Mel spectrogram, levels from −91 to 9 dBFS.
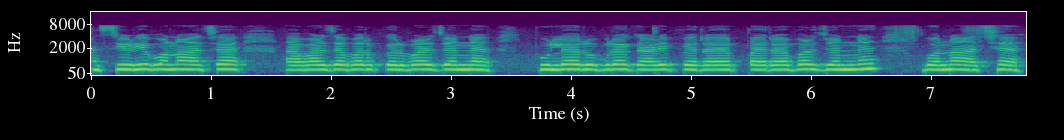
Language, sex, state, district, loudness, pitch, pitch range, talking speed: Bengali, female, West Bengal, Jalpaiguri, -12 LUFS, 240 Hz, 235-250 Hz, 125 wpm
